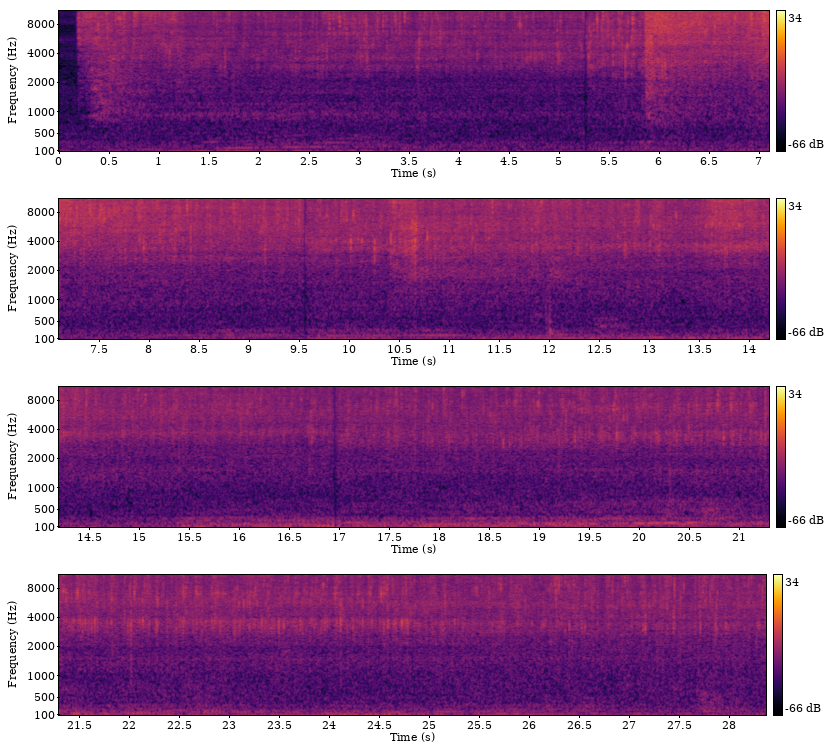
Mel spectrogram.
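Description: Seasoned raw chicken pieces sizzling in hot oil in a frying pan, a steady hissing sizzle that jumps sharply louder about six seconds in, with smaller surges a few seconds later.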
